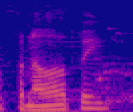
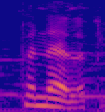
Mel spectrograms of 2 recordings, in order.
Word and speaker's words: Penelope: is that short for Penelope officially yes but I never can be bothered with all four syllables of it Penelope sounds a little ostentatious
